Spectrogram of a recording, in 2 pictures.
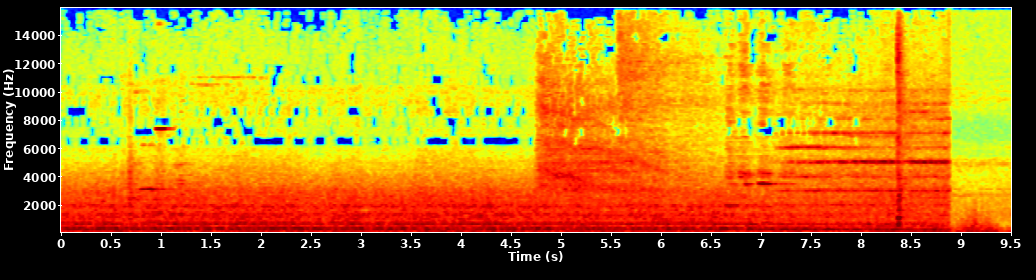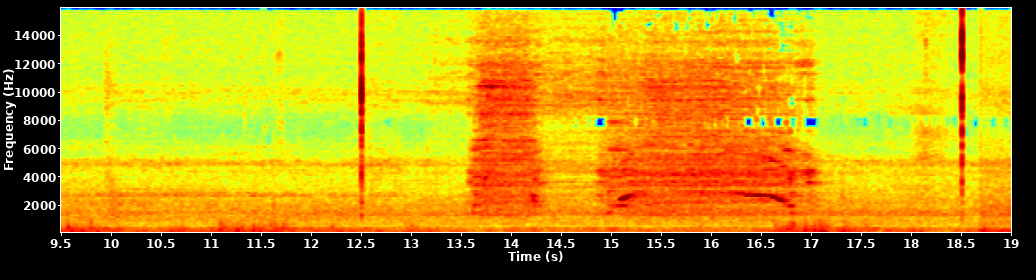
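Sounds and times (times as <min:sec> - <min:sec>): train wheels rumbling on rail: 0:00.0 - 0:19.0
faint high wheel squeal: 0:13.6 - 0:17.1.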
